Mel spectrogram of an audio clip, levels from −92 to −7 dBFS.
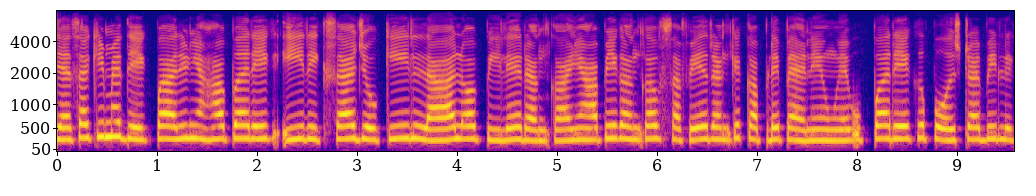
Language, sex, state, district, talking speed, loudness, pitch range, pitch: Hindi, female, Chhattisgarh, Sukma, 220 wpm, -14 LUFS, 250-275 Hz, 265 Hz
